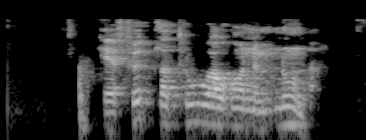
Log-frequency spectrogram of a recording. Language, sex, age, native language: Icelandic, male, 50-59, Icelandic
